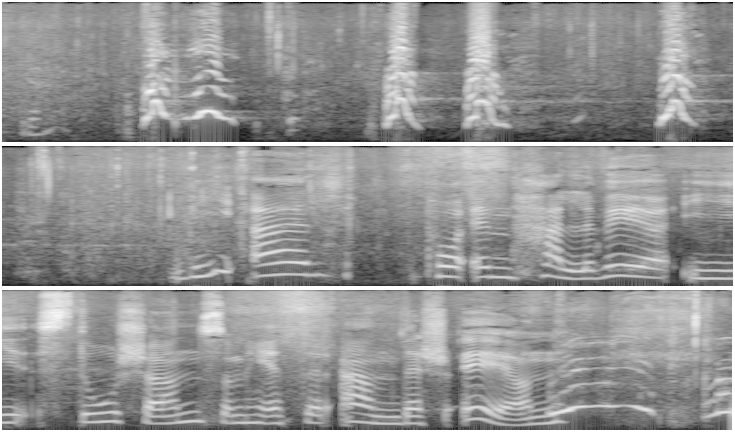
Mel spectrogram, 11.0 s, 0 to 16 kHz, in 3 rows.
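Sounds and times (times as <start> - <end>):
speech: 0.1 - 0.4, 4.5 - 10.3
dog barking while doing tricks: 0.7 - 1.3, 1.9 - 3.8.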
